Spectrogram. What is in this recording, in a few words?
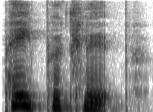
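"paper clip", British English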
